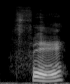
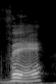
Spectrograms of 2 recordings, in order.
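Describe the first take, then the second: First: It begins with f and rhymes with air. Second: It begins with v and has a short vowel. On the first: "this word is not actually pronounced fair" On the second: "or ver"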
